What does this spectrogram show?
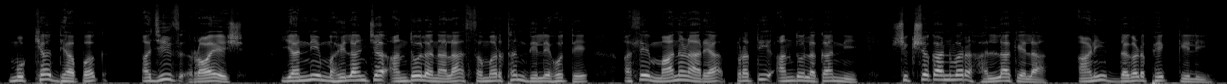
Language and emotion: Marathi, neutral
